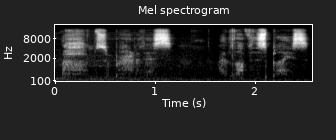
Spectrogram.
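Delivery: soft, proud whisper.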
